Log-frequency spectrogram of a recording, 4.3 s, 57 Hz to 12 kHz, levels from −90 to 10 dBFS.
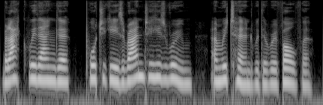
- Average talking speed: Yes, average, 180 wpm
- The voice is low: No, high, 190 Hz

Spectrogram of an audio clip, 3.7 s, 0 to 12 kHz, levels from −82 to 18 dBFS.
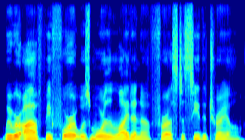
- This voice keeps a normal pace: No, fast, 260 wpm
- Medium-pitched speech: No, high, 200 Hz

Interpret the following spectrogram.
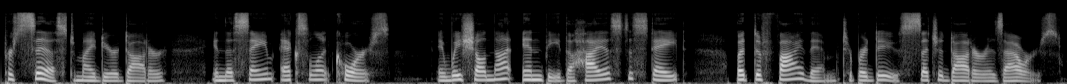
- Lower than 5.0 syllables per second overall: Yes, 4.4 syllables/s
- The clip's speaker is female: Yes, female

